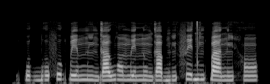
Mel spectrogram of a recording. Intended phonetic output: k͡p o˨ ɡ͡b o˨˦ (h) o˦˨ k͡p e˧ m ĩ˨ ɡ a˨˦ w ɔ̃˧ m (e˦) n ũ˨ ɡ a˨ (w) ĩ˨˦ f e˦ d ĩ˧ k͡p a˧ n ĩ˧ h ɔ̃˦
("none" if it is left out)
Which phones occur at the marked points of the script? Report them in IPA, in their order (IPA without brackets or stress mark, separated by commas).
f, e˧, b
